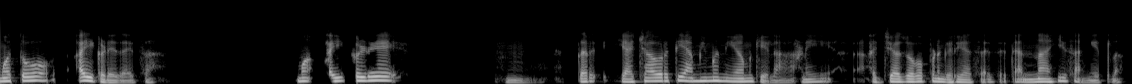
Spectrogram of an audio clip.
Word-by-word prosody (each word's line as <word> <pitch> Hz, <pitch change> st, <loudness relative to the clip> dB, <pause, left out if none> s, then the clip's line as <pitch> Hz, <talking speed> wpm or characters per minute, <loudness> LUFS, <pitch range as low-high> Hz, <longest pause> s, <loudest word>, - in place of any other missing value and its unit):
मग 155 Hz, +1 st, +5 dB
तो 170 Hz, -, +6 dB, 0.5 s
आईकडे 110 Hz, -, +4 dB
जायचा. 90 Hz, +4 st, -9 dB, 1.5 s
मग 155 Hz, 0 st, +3 dB, 0.2 s
आईकडे 175 Hz, +4 st, +4 dB, 1.2 s
हं, 95 Hz, -2 st, -8 dB, 0.6 s
तर 135 Hz, +2 st, +1 dB, 0.3 s
याच्यावरती 155 Hz, +8 st, +2 dB
आम्ही 155 Hz, 0 st, +3 dB
मग 170 Hz, 0 st, +4 dB
नियम 140 Hz, -2 st, +2 dB
केला 90 Hz, -5 st, -5 dB, 0.2 s
आणि 125 Hz, +4 st, -4 dB, 0.4 s
आजी-आजोबा 125 Hz, +5 st, +2 dB
पण 130 Hz, -3 st, +2 dB
घरी 110 Hz, +1 st, 0 dB
असायचे 110 Hz, +2 st, -6 dB
त्यांनाही 125 Hz, +6 st, 0 dB
सांगितलं. 90 Hz, -, -8 dB
130 Hz, 105 wpm, -25 LUFS, 110-155 Hz, 1.5 s, तो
